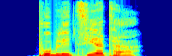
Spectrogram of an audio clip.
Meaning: inflection of publiziert: 1. strong/mixed nominative masculine singular 2. strong genitive/dative feminine singular 3. strong genitive plural
- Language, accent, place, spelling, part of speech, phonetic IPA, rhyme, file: German, Germany, Berlin, publizierter, adjective, [publiˈt͡siːɐ̯tɐ], -iːɐ̯tɐ, De-publizierter.ogg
